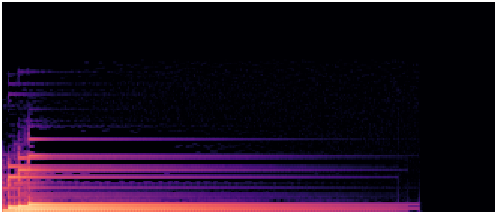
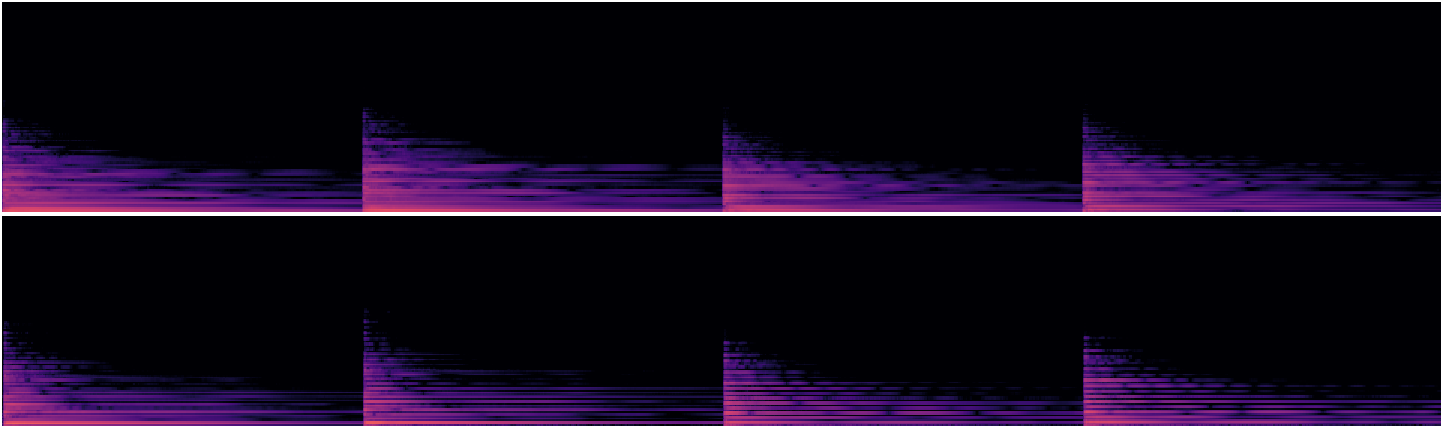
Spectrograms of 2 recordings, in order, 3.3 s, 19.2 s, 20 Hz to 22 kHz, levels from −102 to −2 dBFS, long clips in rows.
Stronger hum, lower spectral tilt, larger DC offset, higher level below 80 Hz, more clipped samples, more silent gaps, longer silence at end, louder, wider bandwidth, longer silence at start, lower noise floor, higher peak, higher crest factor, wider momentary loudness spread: neither; about the same, -4.5 dB/octave vs -5 dB/octave; neither; first, -66 dBFS vs -74 dBFS; neither; neither; first, 1.25 s vs 0 s; first, -19 LUFS vs -48 LUFS; second, 8.2 kHz vs 9.4 kHz; about the same, 0 s vs 0 s; second, -50 dBFS vs -75 dBFS; first, -2 dBFS vs -32 dBFS; about the same, 20 dB vs 18 dB; first, 25 LU vs 22 LU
